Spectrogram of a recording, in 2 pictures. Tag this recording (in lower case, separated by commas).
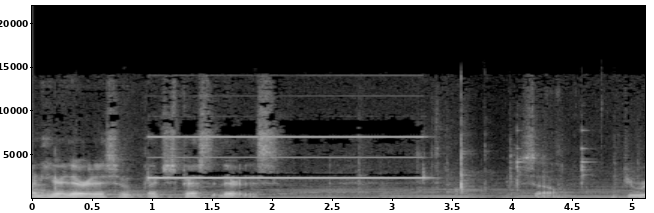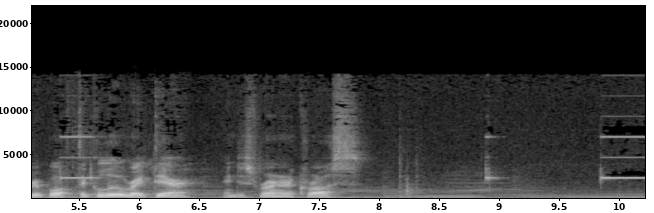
bleep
